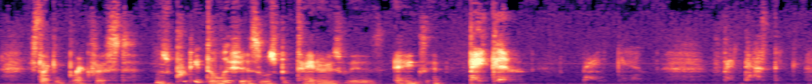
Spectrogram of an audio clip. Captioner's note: whispers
